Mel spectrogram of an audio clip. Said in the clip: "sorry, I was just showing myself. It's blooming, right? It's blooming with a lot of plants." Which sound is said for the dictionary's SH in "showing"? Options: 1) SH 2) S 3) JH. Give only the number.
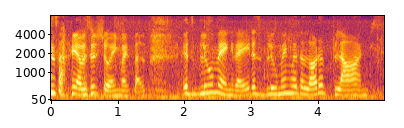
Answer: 1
